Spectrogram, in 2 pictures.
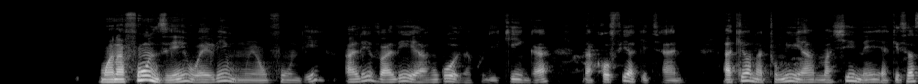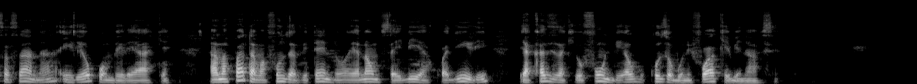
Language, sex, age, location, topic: Swahili, male, 25-35, Dar es Salaam, education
